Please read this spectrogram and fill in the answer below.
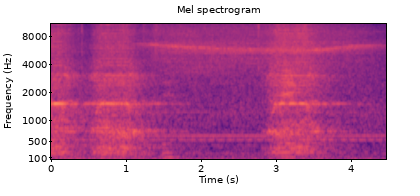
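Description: Stepper motors of a CNC router driving its axes, with two short whining moves, one at the start and one about three seconds in, over a steady machine hum.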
